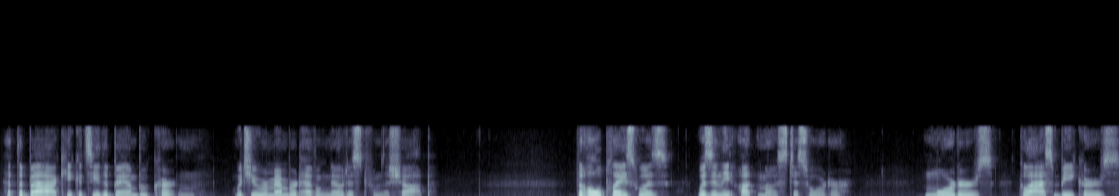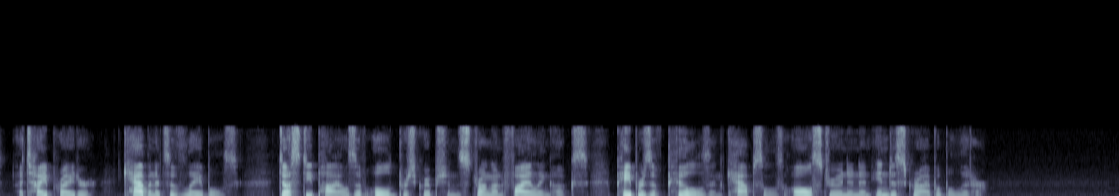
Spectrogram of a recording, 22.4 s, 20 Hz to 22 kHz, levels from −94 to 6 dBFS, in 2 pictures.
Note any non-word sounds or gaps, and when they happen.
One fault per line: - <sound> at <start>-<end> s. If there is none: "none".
none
